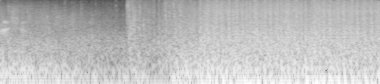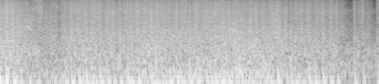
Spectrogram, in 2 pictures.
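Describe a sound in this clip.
A man talks into a close microphone.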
